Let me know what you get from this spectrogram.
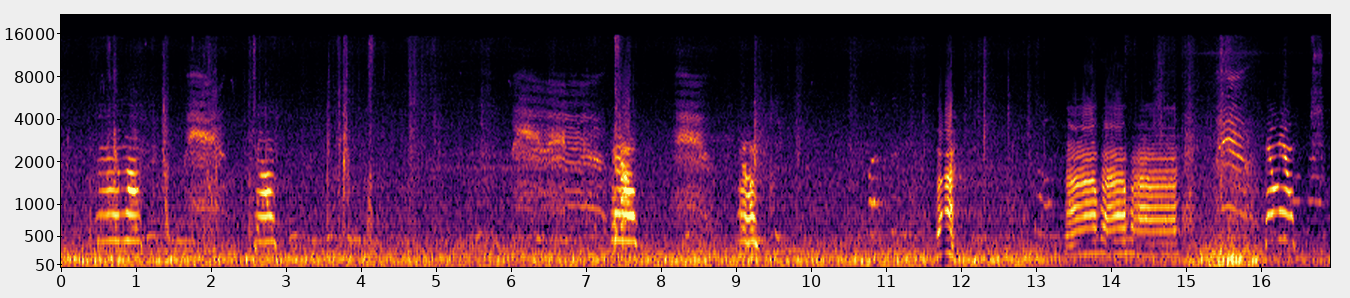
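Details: Domestic cat, a female, in Siem Reap, Cambodia, walking along behind the camera; scattered meows early on, then a louder cluster of wavering meows near the end, with steady low hum and occasional human voice.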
